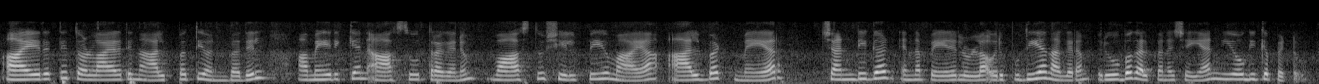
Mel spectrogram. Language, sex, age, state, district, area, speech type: Malayalam, female, 18-30, Kerala, Pathanamthitta, rural, read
